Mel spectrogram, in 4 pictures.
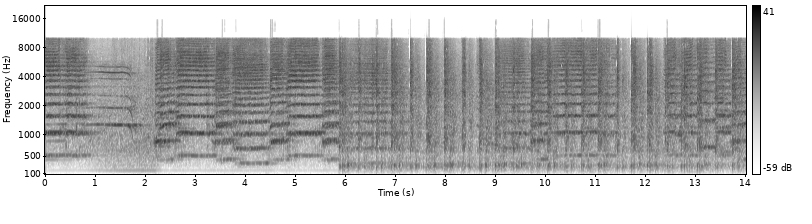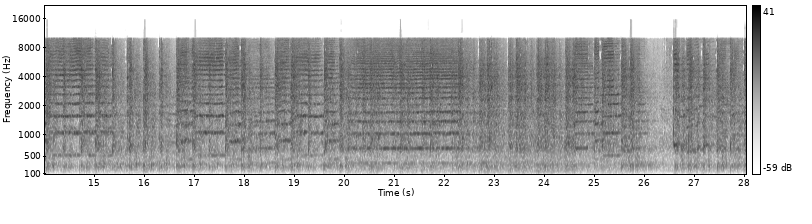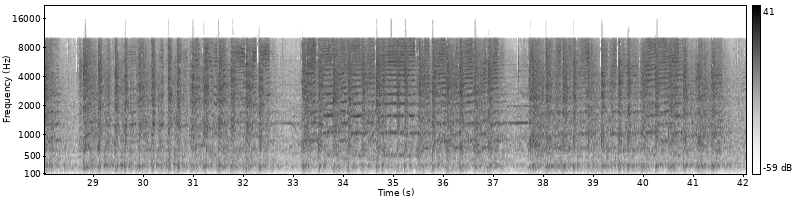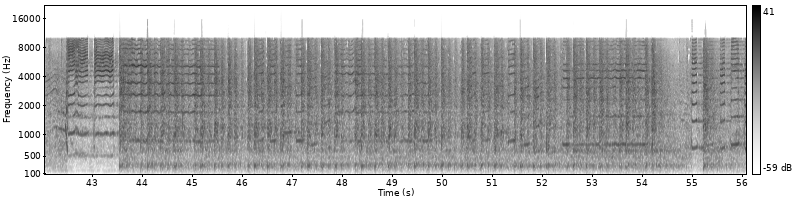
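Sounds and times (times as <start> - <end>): snare drums: 0.0 - 0.8, 1.9 - 56.0
bugles playing a march: 0.0 - 56.0.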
